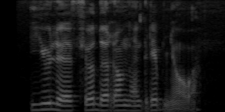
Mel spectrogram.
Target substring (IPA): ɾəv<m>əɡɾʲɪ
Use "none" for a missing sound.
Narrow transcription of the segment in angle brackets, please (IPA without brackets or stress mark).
n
